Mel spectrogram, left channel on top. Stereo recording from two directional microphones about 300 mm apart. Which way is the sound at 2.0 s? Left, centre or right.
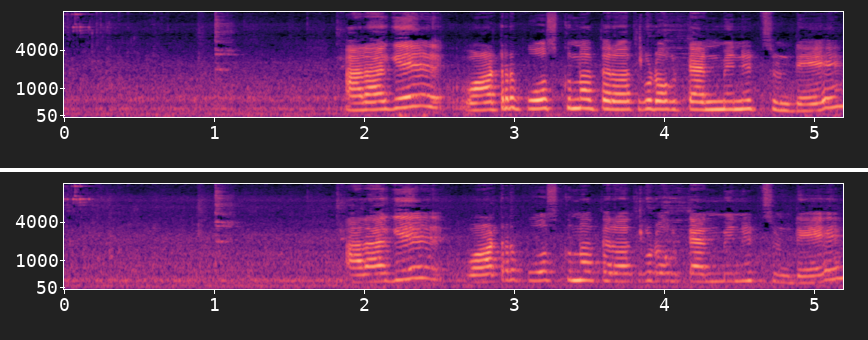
Left.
